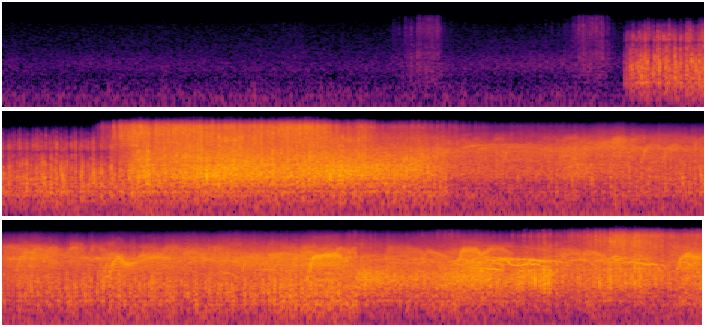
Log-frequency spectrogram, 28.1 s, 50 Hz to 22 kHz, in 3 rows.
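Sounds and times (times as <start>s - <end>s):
crows' wings beating: 5.2s - 6.0s, 7.5s - 28.0s
high shrieking cries: 24.7s - 28.0s.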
